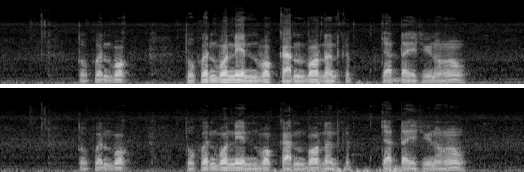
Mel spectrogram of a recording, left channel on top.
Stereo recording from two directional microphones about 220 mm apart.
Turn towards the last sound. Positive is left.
turn(degrees=10)  # may be behind; listen again after turning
